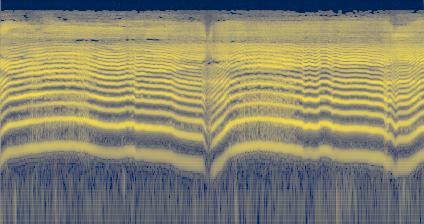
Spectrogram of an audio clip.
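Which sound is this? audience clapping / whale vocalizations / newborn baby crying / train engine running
newborn baby crying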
